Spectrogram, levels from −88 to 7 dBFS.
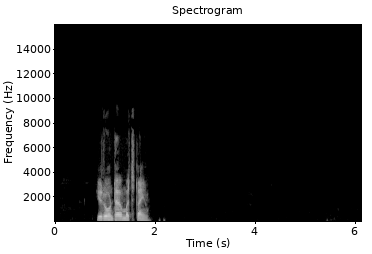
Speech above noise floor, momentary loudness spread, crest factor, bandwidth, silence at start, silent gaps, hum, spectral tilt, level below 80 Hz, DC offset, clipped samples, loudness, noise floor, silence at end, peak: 67 dB; 11 LU; 24 dB; 9.2 kHz; 0.85 s; none; none; -5.5 dB/octave; -62 dBFS; under 0.1%; under 0.1%; -21 LUFS; -88 dBFS; 4.25 s; -2 dBFS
